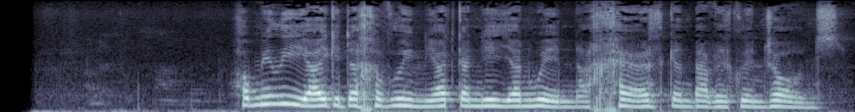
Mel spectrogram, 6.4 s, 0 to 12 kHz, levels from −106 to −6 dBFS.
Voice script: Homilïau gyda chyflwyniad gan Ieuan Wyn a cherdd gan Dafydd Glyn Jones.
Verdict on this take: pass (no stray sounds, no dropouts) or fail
pass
